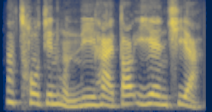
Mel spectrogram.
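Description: An older woman from Taiwan, a guest in an interview telling her faith story in an animated way, often using the filler sounds "hā" and "āi". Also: a little fast, dull audio. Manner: animated storyteller, frequent "hā" and "āi" fillers, rising pitch in tense moments. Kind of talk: personal faith testimony in an interview.

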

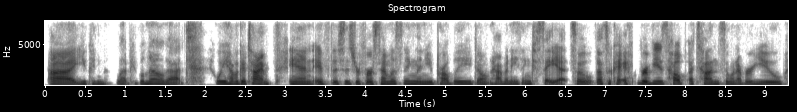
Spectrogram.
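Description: A woman hosting a casual solo podcast, chatty and quick, a little out of breath, laughing between words. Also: medium pitch, level tone, no echo, clean studio sound. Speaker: podcast host.

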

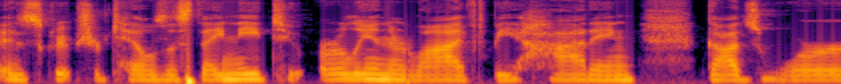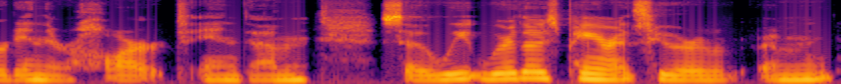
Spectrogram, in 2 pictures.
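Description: A middle-aged woman speaks in an earnest, emphatic way, her voice sitting at an ordinary middle pitch. The recording is dry and close, with no room sound around her. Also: no room sound. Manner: earnest, faith-centered, warmly emphatic. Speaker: guest. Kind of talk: casual chat.

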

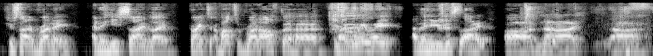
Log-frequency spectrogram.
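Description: A man's voice: fairly high pitch, fast talker. A young man, telling stories in a casual chat among friends and saying "like" constantly. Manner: animated storyteller, heavy use of "like". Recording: noisy recording with clicks.

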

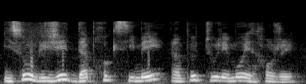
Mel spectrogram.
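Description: Male podcast host, husky and deep-toned, teasing explainer, dull lo-fi sound. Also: lively intonation, brisk, warm tone. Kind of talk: casual chat.

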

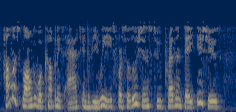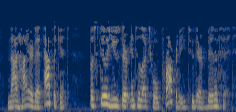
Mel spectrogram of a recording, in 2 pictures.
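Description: A man's voice: fairly high pitch, a little fast, husky. A man hosting a podcast, reading a scripted introduction to an archived episode. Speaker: podcast host. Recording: tinny, band-limited sound.

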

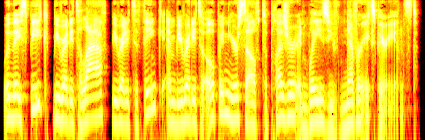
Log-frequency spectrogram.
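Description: An upbeat podcast co-host who chats casually and reads guest introductions with flair. The voice sits at a middling pitch. It is recorded remotely, close and dry, with no room sound. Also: brisk, creaky, no echo.

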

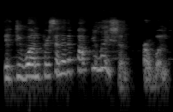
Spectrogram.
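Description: High-pitched, expressive and fast, a middle-aged woman speaks as a panel guest on supplier diversity, earnestly laying out a problem and reciting facts and figures. The recording is muffled.

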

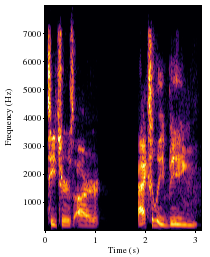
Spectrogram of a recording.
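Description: A man, a school counselor, explaining slowly and measuredly in casual chat with many pauses. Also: lowish voice, big-room sound, muffled recording. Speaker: school counselor, podcast guest.

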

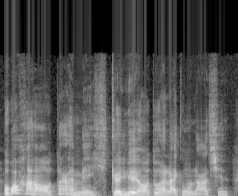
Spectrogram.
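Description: Fast, lively Taiwanese Mandarin woman. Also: lowish voice. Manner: frank, blunt, swears and repeats words. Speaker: podcast guest. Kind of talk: personal storytelling chat.

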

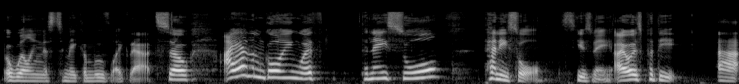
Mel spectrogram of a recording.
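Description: A woman co-hosting a sports podcast, laying out her reasoning in a measured, step-by-step way. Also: on the low side. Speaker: podcast co-host. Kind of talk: casual sports podcast chat.

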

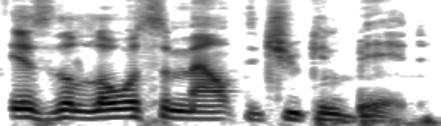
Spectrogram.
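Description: Male podcast co-host, lively pitch, dry close mic, casual explainer. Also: moderate pace, no echo. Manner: animated, laughing storyteller. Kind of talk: casual chat.

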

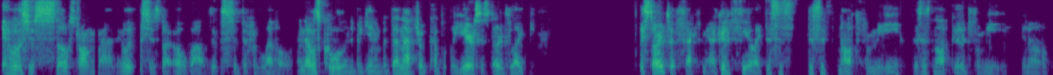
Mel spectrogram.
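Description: Deep, husky man from Sweden. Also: a little fast, dry recording, low-quality recording. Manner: relaxed storytelling with many fillers and restarts. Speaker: guest, creative officer. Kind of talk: casual interview talk.

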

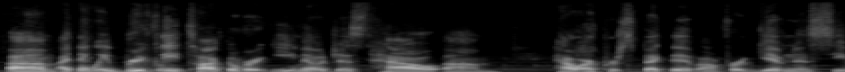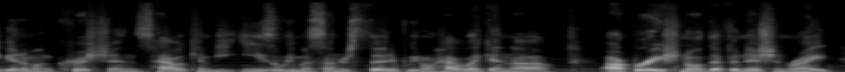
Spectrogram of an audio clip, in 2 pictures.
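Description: A man's voice: on the low side, moderate pace, soft background music. A man hosting a faith podcast, talking casually with plenty of "um" and "like" as he interviews a guest. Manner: friendly and casual, frequent "um" and "like". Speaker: podcast host.

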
